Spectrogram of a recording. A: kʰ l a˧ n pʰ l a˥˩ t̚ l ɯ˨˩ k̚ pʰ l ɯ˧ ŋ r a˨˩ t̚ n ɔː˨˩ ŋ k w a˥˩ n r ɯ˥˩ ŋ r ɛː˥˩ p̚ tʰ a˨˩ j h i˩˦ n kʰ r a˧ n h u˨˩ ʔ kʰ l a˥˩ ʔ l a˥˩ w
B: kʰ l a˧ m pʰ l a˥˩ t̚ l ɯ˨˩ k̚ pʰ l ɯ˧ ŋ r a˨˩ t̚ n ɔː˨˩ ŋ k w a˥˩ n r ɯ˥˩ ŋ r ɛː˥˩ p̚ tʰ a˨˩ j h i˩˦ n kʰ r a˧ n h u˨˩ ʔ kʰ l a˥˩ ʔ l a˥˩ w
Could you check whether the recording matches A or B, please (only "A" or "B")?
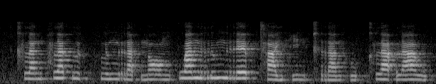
A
